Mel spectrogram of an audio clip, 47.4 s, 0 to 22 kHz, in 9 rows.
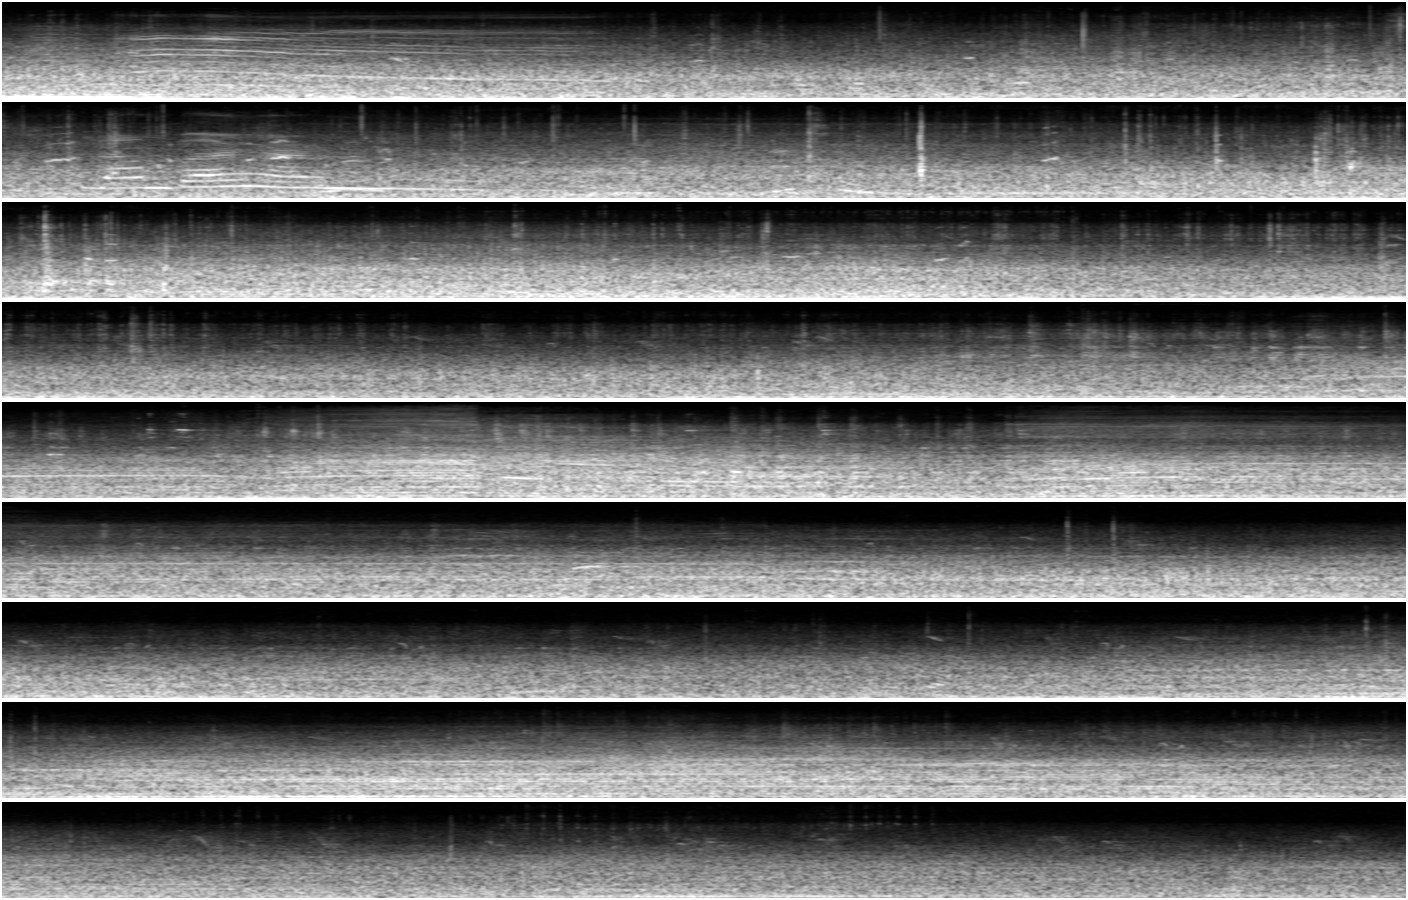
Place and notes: Berlin: Vermessungspunkt Maybachufer / Bürknerstraße - Klangvermessung Kreuzkölln ::: 26.05.2011 ::: 18:59
Berlin, Germany, 26 May 2011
